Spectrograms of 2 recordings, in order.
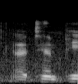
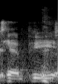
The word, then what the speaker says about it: Tempe: Tempe, you got to say it right. Tempe, Arizona.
